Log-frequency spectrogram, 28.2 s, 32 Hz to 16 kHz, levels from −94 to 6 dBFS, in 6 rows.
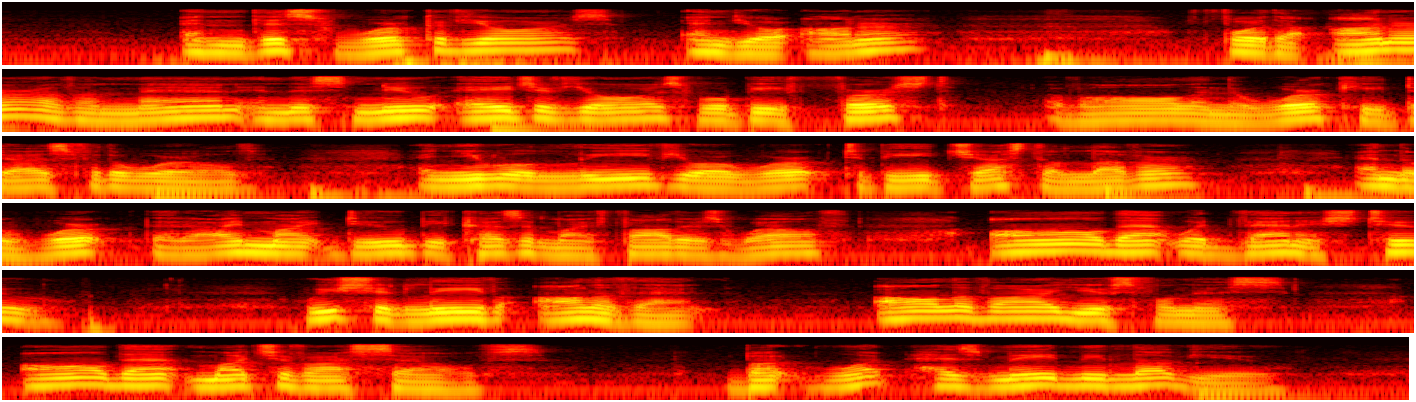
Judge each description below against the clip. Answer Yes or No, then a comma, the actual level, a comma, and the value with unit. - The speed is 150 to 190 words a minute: Yes, average, 175 wpm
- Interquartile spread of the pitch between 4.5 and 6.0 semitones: No, average, 3.9 semitones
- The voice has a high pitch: No, low, 115 Hz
